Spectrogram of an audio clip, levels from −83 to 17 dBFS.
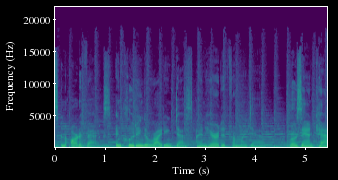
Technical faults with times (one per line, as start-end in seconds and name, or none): none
